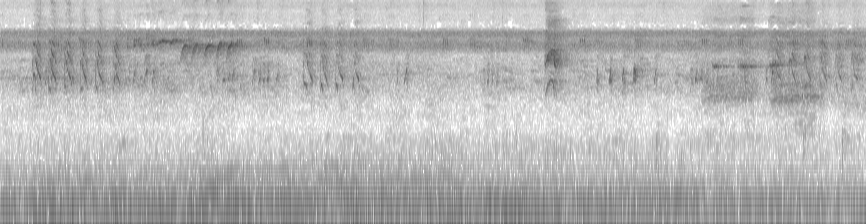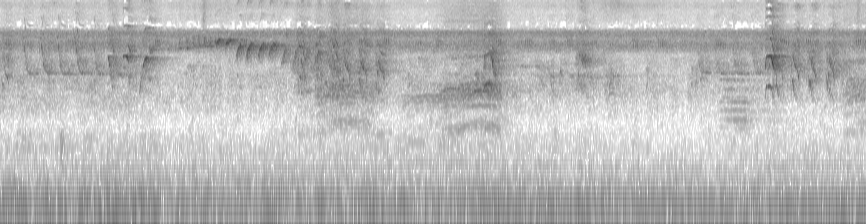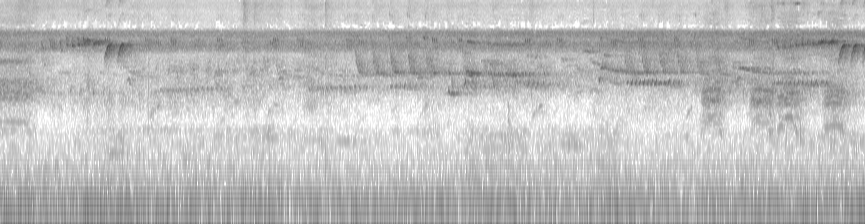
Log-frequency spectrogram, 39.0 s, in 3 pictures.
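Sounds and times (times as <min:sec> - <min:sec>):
birds chirping and trilling: 0:00.0 - 0:38.9
low background rumble: 0:00.0 - 0:38.9.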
